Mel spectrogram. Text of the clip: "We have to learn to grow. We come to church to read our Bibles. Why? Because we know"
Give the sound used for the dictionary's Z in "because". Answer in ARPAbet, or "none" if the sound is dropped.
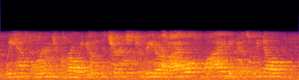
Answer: Z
